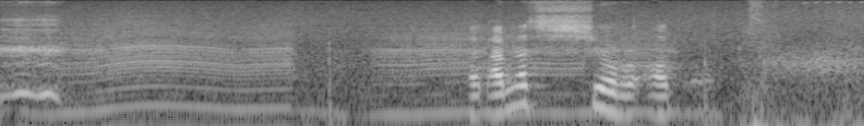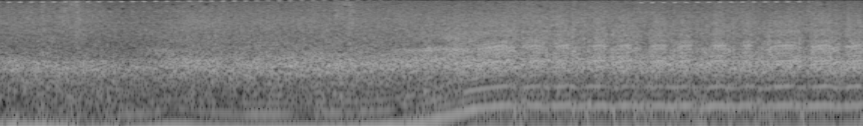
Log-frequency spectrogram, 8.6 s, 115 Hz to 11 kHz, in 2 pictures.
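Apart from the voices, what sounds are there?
Toyota Trueno AE86 drifting, from video game Forza Horizon 4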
